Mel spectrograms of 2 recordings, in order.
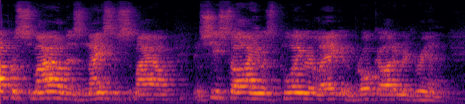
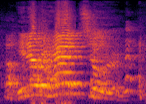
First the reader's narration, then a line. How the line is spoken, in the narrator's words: Mama yelled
